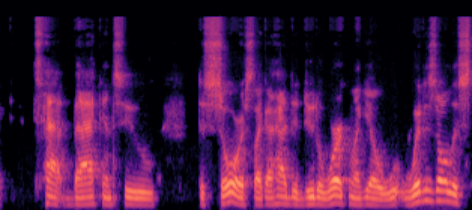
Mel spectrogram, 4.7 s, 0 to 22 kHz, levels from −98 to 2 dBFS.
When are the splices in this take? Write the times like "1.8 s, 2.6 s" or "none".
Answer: none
